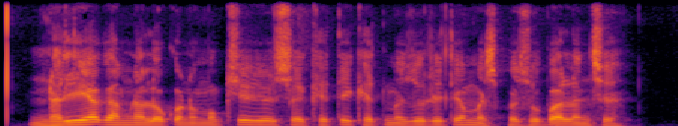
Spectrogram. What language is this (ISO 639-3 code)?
guj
